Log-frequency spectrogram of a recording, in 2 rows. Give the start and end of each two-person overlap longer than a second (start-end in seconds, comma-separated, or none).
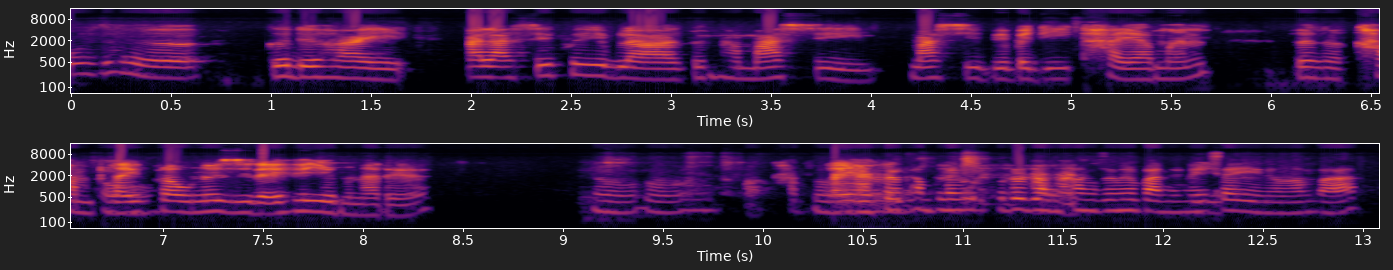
10.3-12.4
